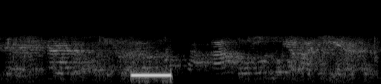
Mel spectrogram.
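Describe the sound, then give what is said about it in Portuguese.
A single short telephone tone sounds as a call is placed. The brief, steady mid-pitched beep stands out clearly amid people talking before and after it. “Estou ligando.”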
